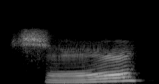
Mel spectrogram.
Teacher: Ten becomes Shí , and is pronounced with a mid rising tone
